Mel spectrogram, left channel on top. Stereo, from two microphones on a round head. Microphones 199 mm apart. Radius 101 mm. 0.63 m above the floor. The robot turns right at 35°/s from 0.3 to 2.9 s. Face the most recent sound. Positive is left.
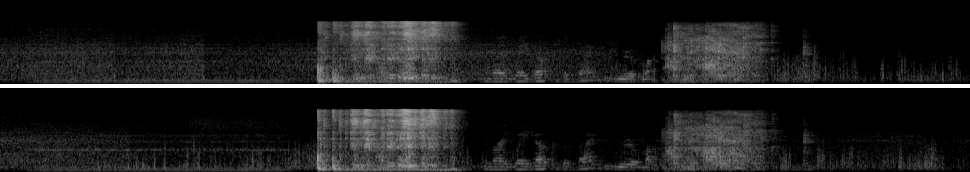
turn(degrees=60)  # may be behind; listen again after turning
